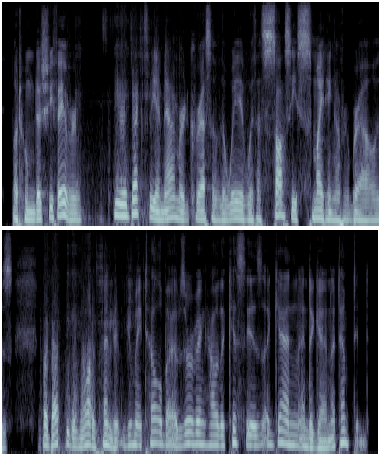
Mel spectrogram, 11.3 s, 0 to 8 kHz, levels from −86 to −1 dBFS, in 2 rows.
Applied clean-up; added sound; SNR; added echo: neural separator model SepFormer DNS4.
